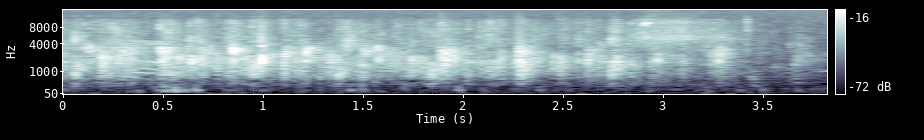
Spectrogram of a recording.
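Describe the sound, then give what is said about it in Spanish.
An audience at a church sermon breaks into sustained applause for the preached word, a dense, crackling wash of many hands clapping at once that stays fairly even for about four seconds, with a few louder bursts. “alabado sea Dios, Él está obrando en tu vida Aplauda esa palabra.”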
